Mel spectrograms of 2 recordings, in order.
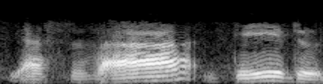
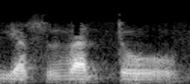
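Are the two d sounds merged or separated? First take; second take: separated; merged. First: The two d sounds are pronounced separately. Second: The two d sounds merge into one doubled d. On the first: This is the underlying original form. "یسودو هم یسوددوه" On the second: This is the actual used form after assimilation. "دال اول را ساکن میکنیم در ثانی ادغام میکنیم، میشد یسودو"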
